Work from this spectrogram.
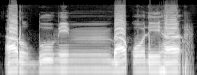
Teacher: Cara membacanya mengganti suara nunnya menjadi suara mim dan ditahan. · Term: iqlab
